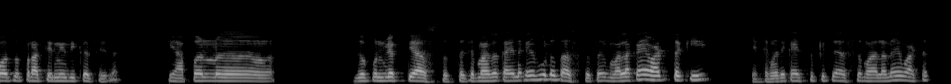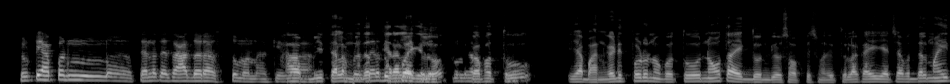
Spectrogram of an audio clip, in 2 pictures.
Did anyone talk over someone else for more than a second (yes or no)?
yes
